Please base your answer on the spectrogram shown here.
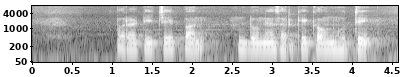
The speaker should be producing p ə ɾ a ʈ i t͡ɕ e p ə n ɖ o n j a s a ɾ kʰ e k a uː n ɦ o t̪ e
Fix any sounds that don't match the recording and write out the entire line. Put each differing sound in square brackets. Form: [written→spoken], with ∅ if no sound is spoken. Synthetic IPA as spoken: p ə ɾ a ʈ i t͡ɕ e p [ə→a] n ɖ o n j a s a ɾ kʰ e k a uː n ɦ o t̪ e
